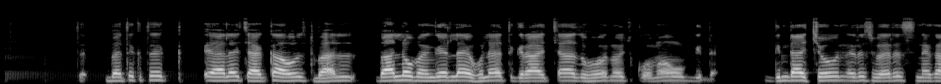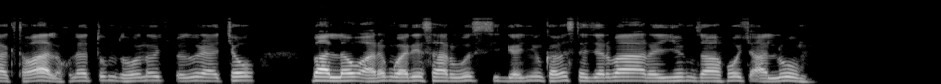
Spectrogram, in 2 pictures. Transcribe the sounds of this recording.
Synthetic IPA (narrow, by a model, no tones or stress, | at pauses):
bət̪ʼɨkʼt̪ʼɨkʼ | jalət͡ʃʼakʼːawʊst̪ʼ | balːəwməŋɡəd̪lajhulət̪ːɡɨɾat͡ʃʼːazɨho̞no̞t͡ʃːkʼo̞məw | ɡɨnd̪at͡ʃːɛwnɨɾɨs̬bəɨɾɨsnəkʰakt̪ʰəwalhulət̪ːumzɨho̞no̞t͡ʃːbəzuɾjat͡ʃːɛw | balːəwaɾəŋɡʷad̪e̞saɾwʊst̪ʼsiɡːəɲːukʰəβəst̪ʰəd͡ʒəɾβaɾəʒɪmzafo̞t͡ʃːa̰lːum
